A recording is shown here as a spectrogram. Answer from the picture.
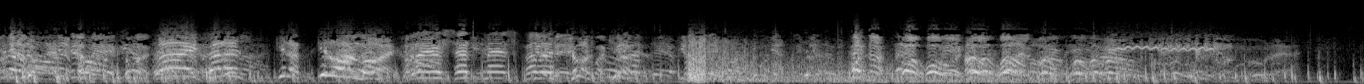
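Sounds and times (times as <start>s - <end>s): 
hooves clattering: 0.0s - 13.6s
speech: 0.1s - 11.0s
booming burst: 6.8s - 12.5s
horses whinnying: 8.0s - 13.0s.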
